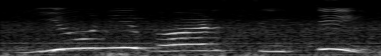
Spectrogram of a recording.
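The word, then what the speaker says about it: university: এর মধ্যে একটু পার্থক্য আছে, সেটা হলো এমন কিছু কিছু শব্দ আছে যেগুলো হয়তো ভাওয়েল দিয়ে শুরু হয়েছে, কিন্তু যখন আমি সেটা উচ্চারণ করতে যাচ্ছি তখন সেই উচ্চারণটা আমার কনসোনেন্টের মতো সাউন্ড শোনাচ্ছে, সেক্ষেত্রে কিন্তু আমরা তার আগে এ বসাবো।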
